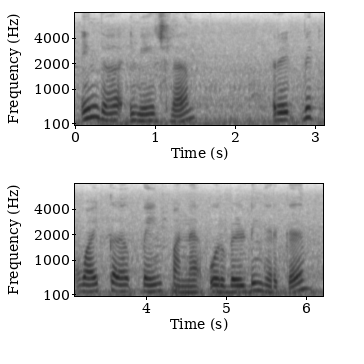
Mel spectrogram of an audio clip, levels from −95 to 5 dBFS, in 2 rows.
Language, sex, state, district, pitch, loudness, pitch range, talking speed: Tamil, female, Tamil Nadu, Chennai, 175 Hz, -16 LUFS, 150-185 Hz, 105 wpm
